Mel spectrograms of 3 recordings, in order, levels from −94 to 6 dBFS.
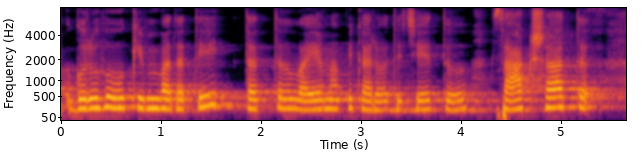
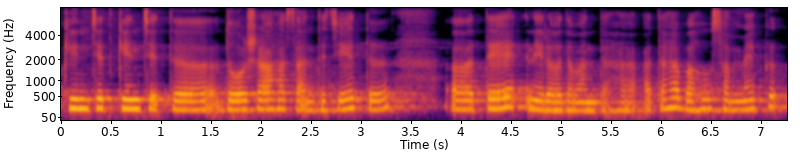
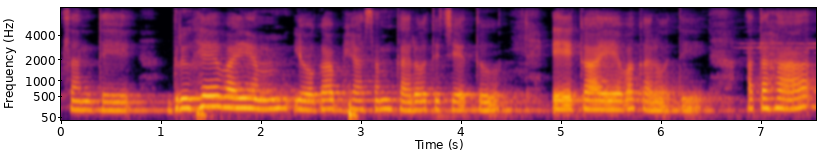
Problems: none marked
